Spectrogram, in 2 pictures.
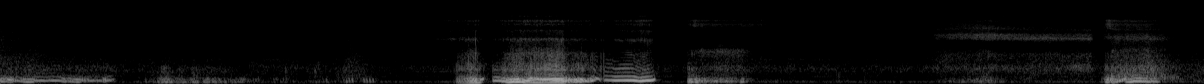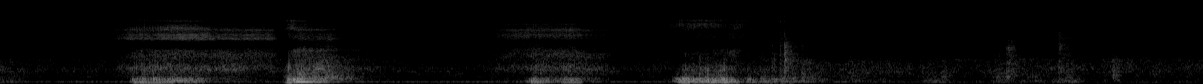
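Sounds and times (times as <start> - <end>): dog snoring: 0.0 - 2.5, 3.4 - 8.3, 9.2 - 12.2, 13.2 - 15.8, 17.0 - 20.7.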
